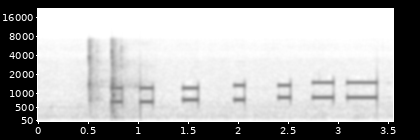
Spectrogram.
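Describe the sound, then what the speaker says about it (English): Telephone keypad dialing while patching a call through: a couple of clicks, then seven distinct two-tone beeps in a steady sequence, clear and close, with no talking. "Let me patch Ron back in because I'm not sure"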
